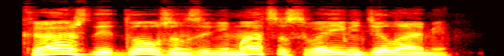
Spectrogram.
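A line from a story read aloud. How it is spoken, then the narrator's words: Grumbling. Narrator (Russian): ворчал Максимов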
